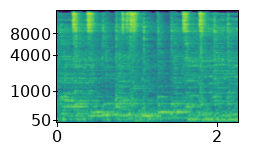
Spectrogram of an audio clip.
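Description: Live Latin tropical band music from a cumbia group, loud and continuous: a steady dance beat of bass guitar and congas, with regular bright percussion strokes and sustained melodic tones above.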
